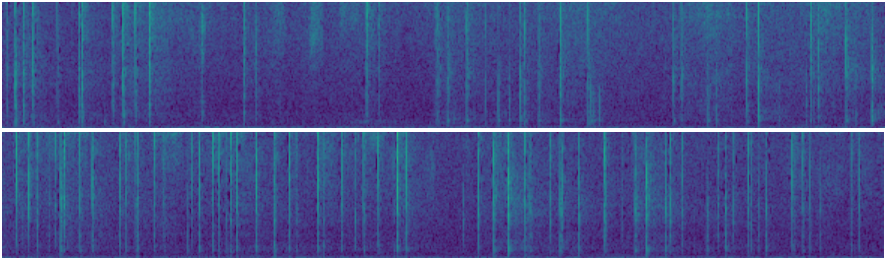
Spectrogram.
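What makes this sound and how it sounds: Long nails scratch and tap across the face and edge of a thin, solid dark chocolate bar held in both hands. The result is a quiet, dense stream of quick, dry clicks and bright scratching, with each tap dying away almost instantly over a steady low hum.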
